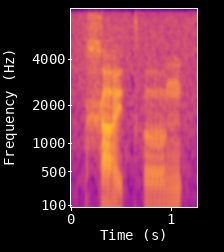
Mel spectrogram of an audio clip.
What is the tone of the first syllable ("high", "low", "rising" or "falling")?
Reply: low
